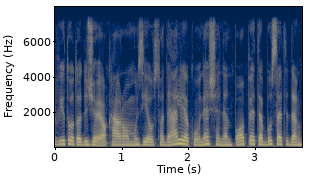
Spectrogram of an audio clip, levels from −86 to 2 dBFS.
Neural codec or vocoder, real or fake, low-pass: none; real; 7.2 kHz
